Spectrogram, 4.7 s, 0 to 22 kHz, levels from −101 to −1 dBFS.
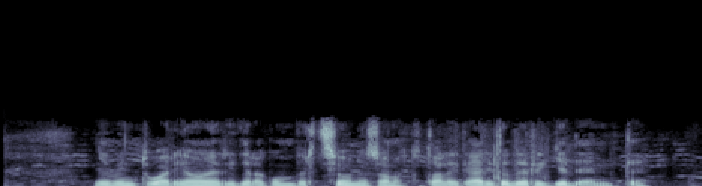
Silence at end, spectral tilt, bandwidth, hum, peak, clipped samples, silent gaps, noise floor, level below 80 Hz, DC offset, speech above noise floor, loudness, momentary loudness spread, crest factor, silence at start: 0.35 s; -5.5 dB/octave; 8.2 kHz; none; -10 dBFS; under 0.1%; none; -58 dBFS; -64 dBFS; under 0.1%; 30 dB; -29 LUFS; 9 LU; 18 dB; 0.65 s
